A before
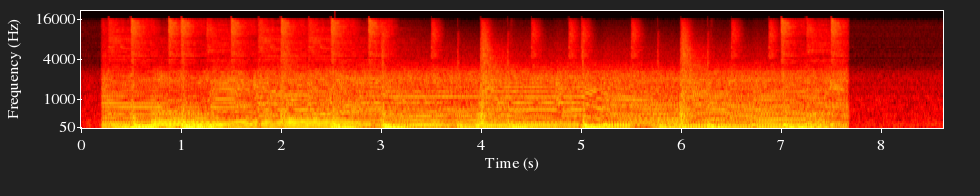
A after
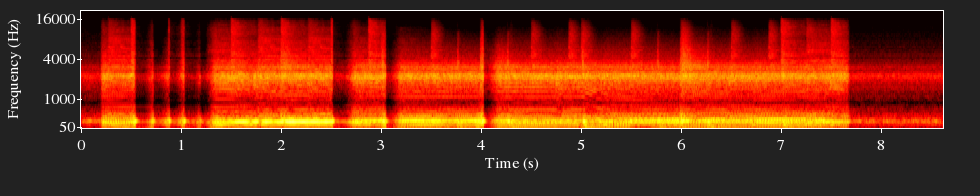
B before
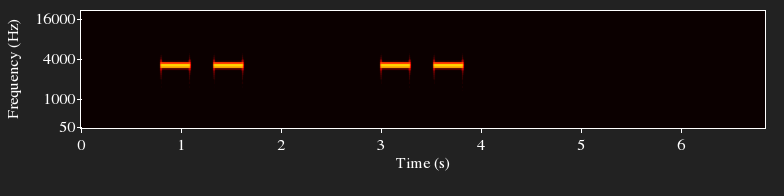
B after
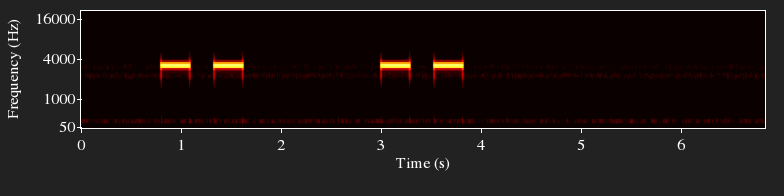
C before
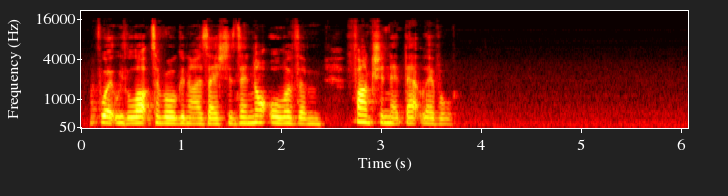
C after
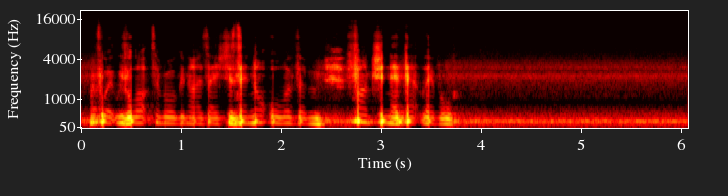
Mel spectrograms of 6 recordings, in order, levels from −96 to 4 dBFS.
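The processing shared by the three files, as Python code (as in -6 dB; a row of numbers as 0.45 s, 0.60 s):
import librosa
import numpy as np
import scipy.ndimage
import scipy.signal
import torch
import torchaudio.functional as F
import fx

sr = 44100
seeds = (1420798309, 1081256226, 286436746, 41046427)

y = fx.gate_flip(x, sr, shuts_db=-12.0, range_db=-27)
y = fx.vowel_filter(y, sr, vowel='i')
y = librosa.util.normalize(y) * 10.0 ** (-6 / 20.0)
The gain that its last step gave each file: +17.5 dB, +27.5 dB, +19.0 dB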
